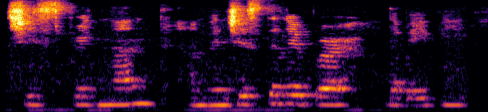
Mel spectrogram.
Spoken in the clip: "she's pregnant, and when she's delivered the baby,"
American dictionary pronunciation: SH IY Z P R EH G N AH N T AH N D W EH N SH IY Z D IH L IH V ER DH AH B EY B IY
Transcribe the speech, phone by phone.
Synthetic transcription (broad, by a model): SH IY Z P R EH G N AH N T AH N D W EH N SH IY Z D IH L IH B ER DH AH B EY B IY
